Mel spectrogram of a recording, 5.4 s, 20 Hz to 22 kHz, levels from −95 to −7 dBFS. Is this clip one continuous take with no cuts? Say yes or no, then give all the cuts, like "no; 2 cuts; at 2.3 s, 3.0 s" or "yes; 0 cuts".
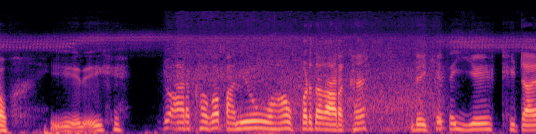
no; 2 cuts; at 1.6 s, 4.4 s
